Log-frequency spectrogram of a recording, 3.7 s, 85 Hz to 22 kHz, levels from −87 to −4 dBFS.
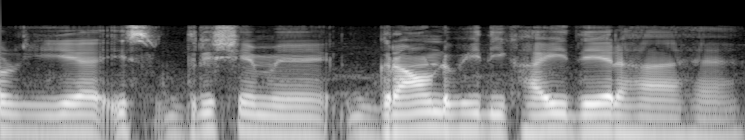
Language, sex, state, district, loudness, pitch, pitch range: Hindi, male, Jharkhand, Palamu, -17 LUFS, 115 Hz, 105-120 Hz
